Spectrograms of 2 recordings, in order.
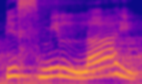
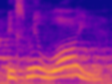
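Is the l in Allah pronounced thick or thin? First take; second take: thin; thick. First: The l sound in Allah is light and thin. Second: The l sound in Allah is heavy and thick. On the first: The speaker calls it right. "maka membacanya harus tipis" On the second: The speaker calls it wrong. "bukan Bismillahi"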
